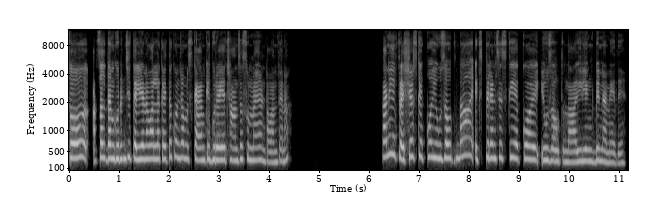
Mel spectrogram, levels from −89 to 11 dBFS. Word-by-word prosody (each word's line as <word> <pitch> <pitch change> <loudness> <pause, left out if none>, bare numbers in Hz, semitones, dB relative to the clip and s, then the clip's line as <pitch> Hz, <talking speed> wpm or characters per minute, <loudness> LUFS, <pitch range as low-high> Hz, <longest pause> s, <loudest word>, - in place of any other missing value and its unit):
So 355 - +4 0.5
అసలు 355 -1 +2
దాని 335 -1 +7
గురించి 325 +2 +1
తెలియని 320 0 +5
వాళ్ళకయితే 325 +1 0
కొంచెం 350 -2 -1
స్కామ్‌కి 300 -1 0
గురి 305 0 +4
అయ్యే 300 0 +3
ఛాన్సెస్ 300 +2 -2
ఉన్నాయి 295 +1 -2
అంటావు. 255 -3 -6
అంతేనా? 275 +4 -6 1.9
కానీ 380 +4 +3 0.2
ఫ్రెషర్స్‌కి 350 +4 +2
ఎక్కువ 365 +2 -4
యూజవుతుందా, 340 +1 0 0.3
ఎక్స్‌పీరియెన్సెస్‌కి 345 +2 -2
ఎక్కువ 325 +1 -1 0.3
యూజవుతుందా 265 -3 -2
ఈ - - -2
లింక్డ్‌ఇన్ 275 0 -1
అనేది? 230 -1 -8
320 Hz, 130 wpm, -22 LUFS, 285-340 Hz, 1.9 s, దాని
